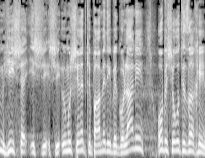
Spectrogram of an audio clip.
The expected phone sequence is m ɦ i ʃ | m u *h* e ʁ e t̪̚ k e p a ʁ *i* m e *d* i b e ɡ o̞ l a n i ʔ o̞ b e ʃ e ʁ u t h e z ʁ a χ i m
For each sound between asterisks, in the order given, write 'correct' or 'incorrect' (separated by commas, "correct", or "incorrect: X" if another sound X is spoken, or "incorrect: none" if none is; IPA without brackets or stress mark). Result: incorrect: ʃ, incorrect: a, correct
